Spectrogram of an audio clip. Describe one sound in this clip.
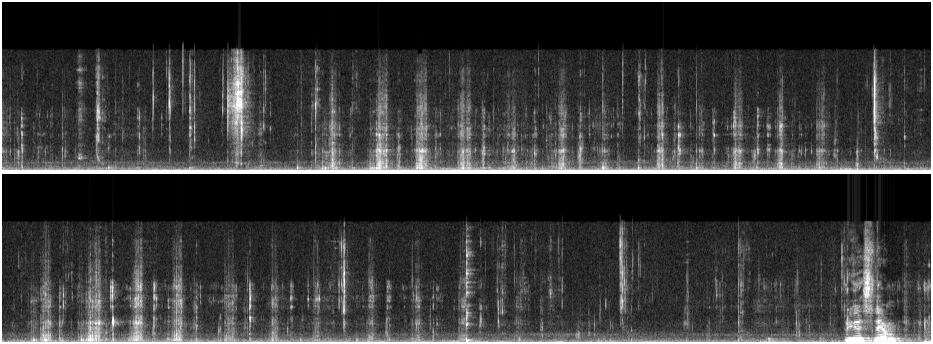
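A young woman chews food wetly and crunchily close to a microphone.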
